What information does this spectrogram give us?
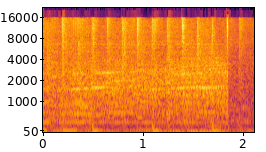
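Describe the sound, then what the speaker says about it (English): A Formula One car speeds past, loud and close, with a high engine whine in repeated bursts as it shifts through gears. "It's always impressive when you put your right foot down in a Formula One car for"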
